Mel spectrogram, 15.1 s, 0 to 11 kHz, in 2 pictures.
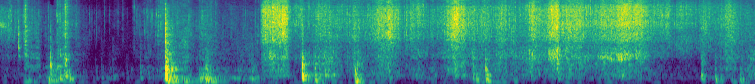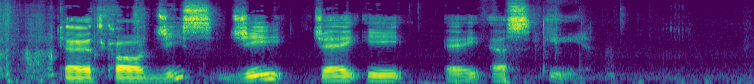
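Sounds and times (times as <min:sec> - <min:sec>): packaging rustling and crinkling: 0:00.0 - 0:07.8.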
